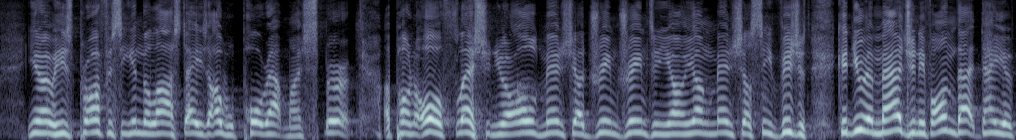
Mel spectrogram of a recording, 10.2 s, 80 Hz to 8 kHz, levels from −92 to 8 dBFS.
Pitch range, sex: 180-235 Hz, male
